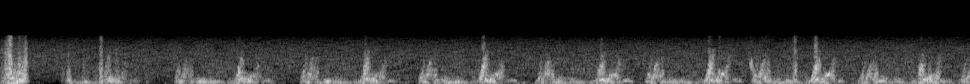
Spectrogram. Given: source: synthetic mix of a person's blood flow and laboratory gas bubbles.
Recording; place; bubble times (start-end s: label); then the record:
Doppler ultrasound of blood flow; precordium
7.17-7.23 s: bubbles
7.49-7.57 s: bubbles
7.61-7.70 s: bubbles
7.92-7.99 s: bubbles
From the record:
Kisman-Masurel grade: 212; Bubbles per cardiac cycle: several, 3 to 8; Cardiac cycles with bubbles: 1 to 10%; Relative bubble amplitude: moderate (0.250 to 0.450); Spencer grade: 1 (occasional bubble signal discernible with the cardiac motion signal, with majority of cardiac periods free of bubbles); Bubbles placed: only in the low amplitude regions of the cardiac cycle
